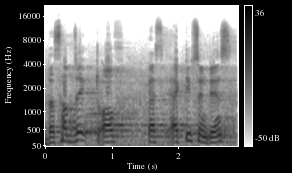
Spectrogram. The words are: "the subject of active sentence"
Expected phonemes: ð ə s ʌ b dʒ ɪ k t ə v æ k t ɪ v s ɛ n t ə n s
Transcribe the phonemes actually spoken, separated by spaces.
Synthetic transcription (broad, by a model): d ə s ʌ b dʒ ɪ k t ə p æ k t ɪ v s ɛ n t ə n s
